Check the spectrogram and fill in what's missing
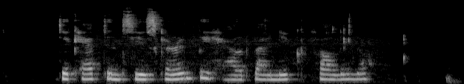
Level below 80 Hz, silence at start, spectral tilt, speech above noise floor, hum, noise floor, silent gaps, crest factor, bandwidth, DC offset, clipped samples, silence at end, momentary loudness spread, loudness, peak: -72 dBFS; 0.6 s; -3 dB/octave; 47 dB; none; -72 dBFS; none; 18 dB; 15 kHz; under 0.1%; under 0.1%; 0.15 s; 20 LU; -26 LUFS; -8 dBFS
